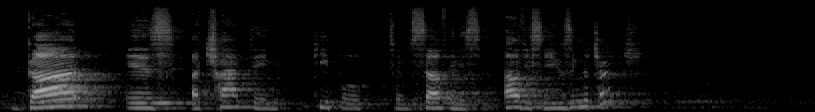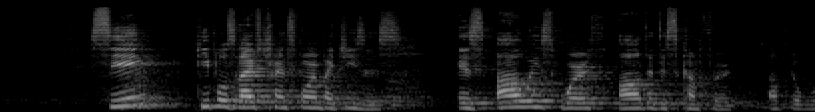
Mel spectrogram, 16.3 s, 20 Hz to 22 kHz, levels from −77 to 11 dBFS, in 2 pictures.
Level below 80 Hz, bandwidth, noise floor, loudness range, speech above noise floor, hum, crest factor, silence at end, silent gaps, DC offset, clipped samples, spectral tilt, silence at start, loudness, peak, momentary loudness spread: under -90 dBFS; 16.5 kHz; -73 dBFS; 8 LU; 39 dB; none; 24 dB; 0 s; none; under 0.1%; under 0.1%; -2.5 dB/octave; 0.1 s; -32 LUFS; -10 dBFS; 21 LU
